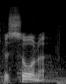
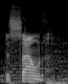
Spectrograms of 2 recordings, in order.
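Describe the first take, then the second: First: It is said with an English-style pronunciation. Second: It is said with a Finnish-style pronunciation. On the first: The speaker calls it wrong. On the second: The speaker calls it right.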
